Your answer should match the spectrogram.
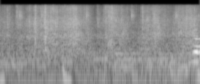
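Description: Rustling of plastic shopping bags being handled, a steady crinkly hiss, over background music with a deep beat about three times every two seconds.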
